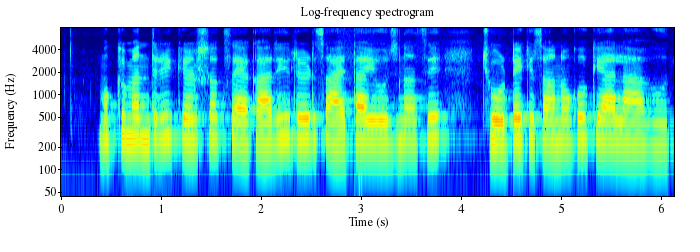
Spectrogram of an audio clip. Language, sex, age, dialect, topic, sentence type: Hindi, male, 18-24, Kanauji Braj Bhasha, agriculture, question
